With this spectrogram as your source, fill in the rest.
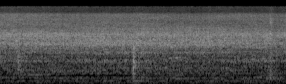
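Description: Chicken pieces sauté in a hot pan for tinola, sizzling loudly and steadily with a bright continuous hiss, the odd clink of stirring breaking through.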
